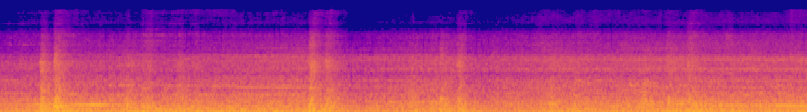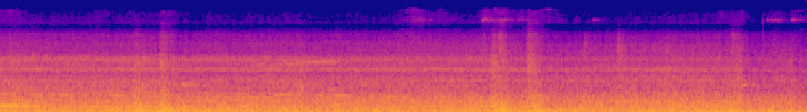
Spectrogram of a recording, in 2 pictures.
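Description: Inside a Meitetsu electric train's passenger car: the steady rumble of wheels on rail as the train slows into a station platform, with a few short knocks from the track.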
